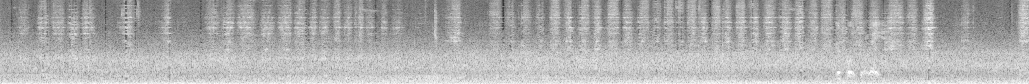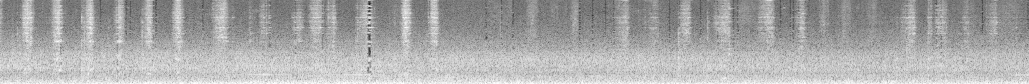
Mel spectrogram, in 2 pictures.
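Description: Hoof rasp filing the edge of a horse's hoof wall in repeated scraping strokes, tidying off the ragged, crumbly bits. The strokes come quick and close together for the first half, then slower and spaced out, about one or two a second.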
